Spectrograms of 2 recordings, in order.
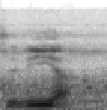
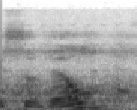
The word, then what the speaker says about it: Sevilla: el but City yeah Double L is pronounced like a Y or an e but they looked at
